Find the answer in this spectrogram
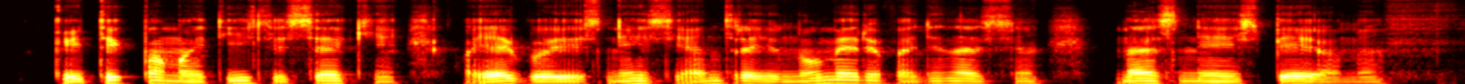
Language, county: Lithuanian, Vilnius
